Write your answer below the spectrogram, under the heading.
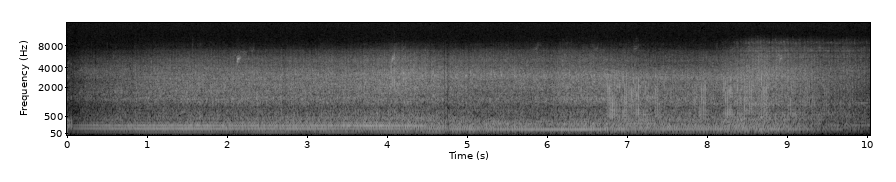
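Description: Airboat's engine and caged air propeller running steadily at speed, a loud droning hum; the pitch drops slightly about halfway through.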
